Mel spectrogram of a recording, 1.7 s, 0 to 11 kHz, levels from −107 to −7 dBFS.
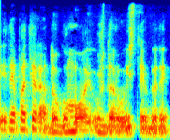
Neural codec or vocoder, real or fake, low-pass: none; real; 9.9 kHz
